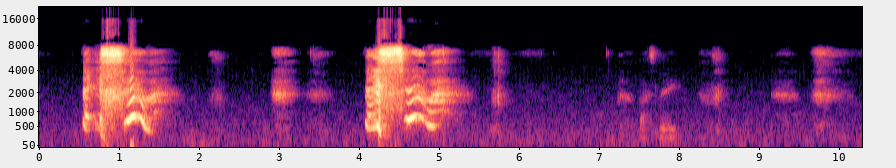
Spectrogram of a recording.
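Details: Forceful, loud sneezing fit: two loud "achoo" sneezes about three seconds apart within a long run, quiet breaths between.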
